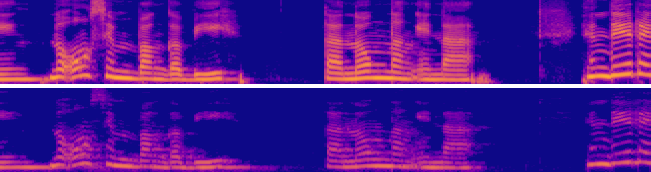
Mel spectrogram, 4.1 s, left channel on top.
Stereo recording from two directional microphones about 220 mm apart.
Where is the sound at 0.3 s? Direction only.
45° left (ahead or behind).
